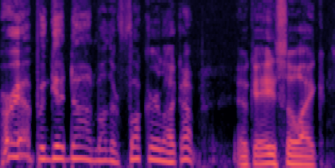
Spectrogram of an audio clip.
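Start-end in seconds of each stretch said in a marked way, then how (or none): 0.0-1.6 put-on, shrill, very high, loud hollering. Retelling how a boss hollers at workers: imitating a loud holler. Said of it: "loud and holler".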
